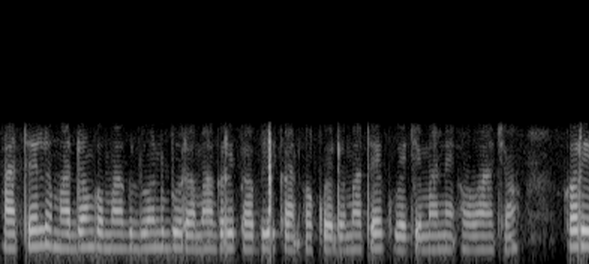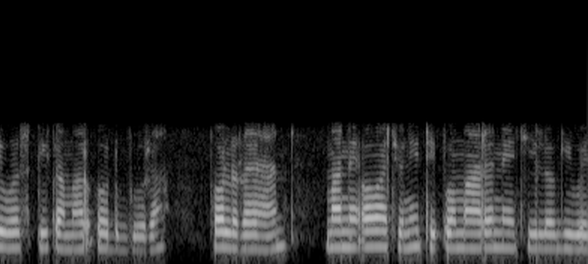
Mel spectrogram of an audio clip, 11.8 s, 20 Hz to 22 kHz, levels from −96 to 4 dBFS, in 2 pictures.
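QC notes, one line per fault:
throughout, iLBC codec: The speech passes through a narrowband VoIP codec that codes each 20 ms frame's excitation on its own, at a rate that fits iLBC's 15.2 kbps mode. The line band runs from about 300 Hz to 3.5 kHz and nothing survives above 3.8 kHz, so sibilants and brightness are gone. The frame-by-frame coding leaves a plainly audible rough, synthetic grain on the voice.
2.69 to 2.73 s, wireless microphone squelch dropout: The analogue FM microphone's radio signal faded far enough that the receiver's squelch shut the output. A brief rise of hiss marks the fade. The output then falls into a hole of near silence lasting about 29 ms, and the speech comes back once the signal recovers above the squelch threshold. The whole event is short enough to sound like a quick gap in the voice.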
